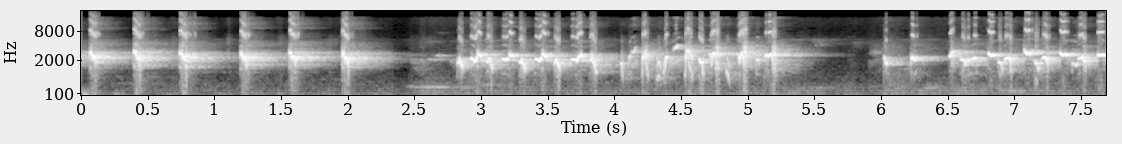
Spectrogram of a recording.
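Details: A yellow-vented bulbul sings a long rapid 'ropel panjang' song meant to prompt other bulbuls to respond. About six evenly spaced loud chirps open, then a fast, bubbly, tumbling chatter and a final run of warbled notes.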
